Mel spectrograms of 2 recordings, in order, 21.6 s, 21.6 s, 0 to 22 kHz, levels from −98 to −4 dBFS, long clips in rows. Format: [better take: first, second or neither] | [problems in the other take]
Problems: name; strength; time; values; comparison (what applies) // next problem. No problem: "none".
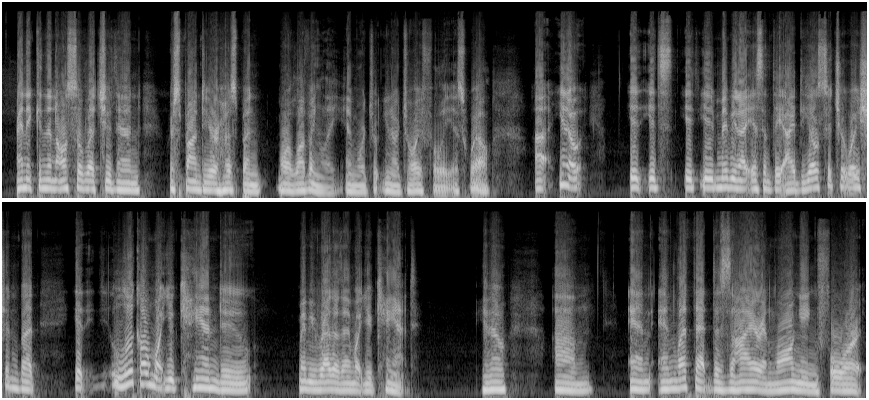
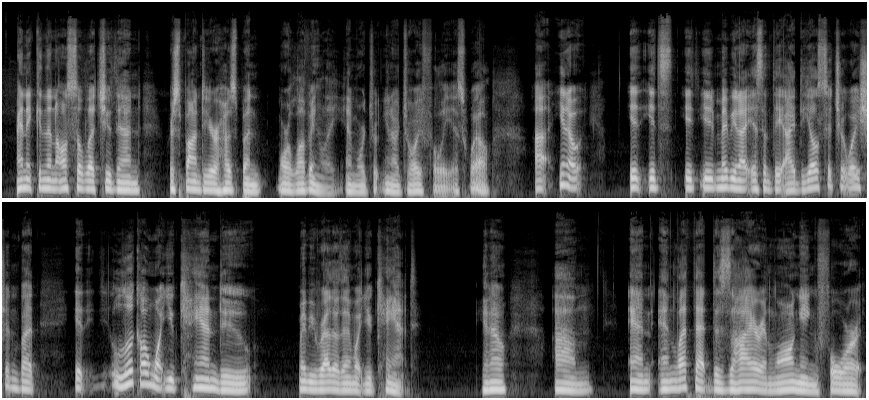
second | distortion; heavy; 14% of the sound clipped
